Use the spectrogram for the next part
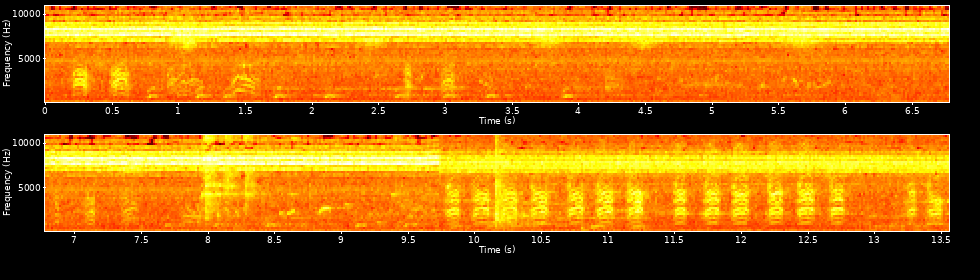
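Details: Chacma baboon troop socialising with an infant in southern Africa, short repeated high chirping and grunting calls scattered throughout, over a steady background hum and high insect-like whine.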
